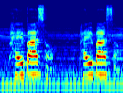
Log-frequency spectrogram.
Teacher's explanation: However, when vowel is added to 밥, such as 밟아서, 밟아서, then r sound is pronounced as 받침, while 받침 p sound is combined with the following vowel.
